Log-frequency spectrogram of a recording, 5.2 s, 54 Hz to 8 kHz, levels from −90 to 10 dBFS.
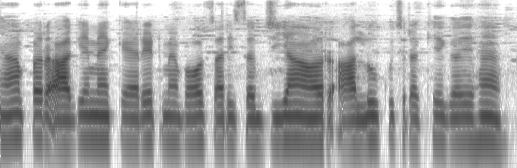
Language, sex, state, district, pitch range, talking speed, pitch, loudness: Hindi, male, Jharkhand, Ranchi, 120-125 Hz, 175 wpm, 120 Hz, -22 LUFS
